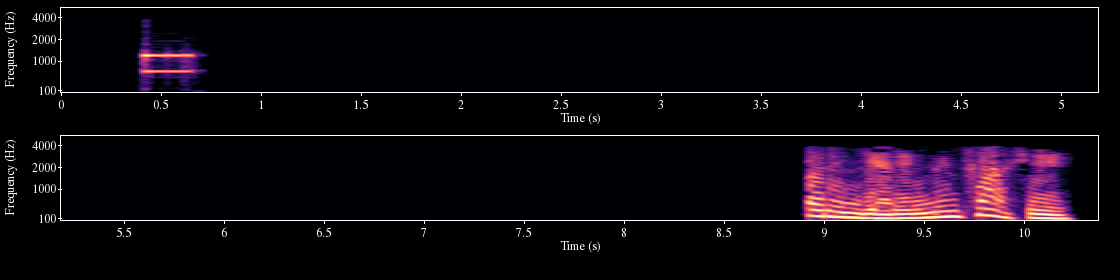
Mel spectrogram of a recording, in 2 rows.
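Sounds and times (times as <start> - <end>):
voicemail tone before recording message: 8.9 - 10.2
speech: 8.9 - 10.3.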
